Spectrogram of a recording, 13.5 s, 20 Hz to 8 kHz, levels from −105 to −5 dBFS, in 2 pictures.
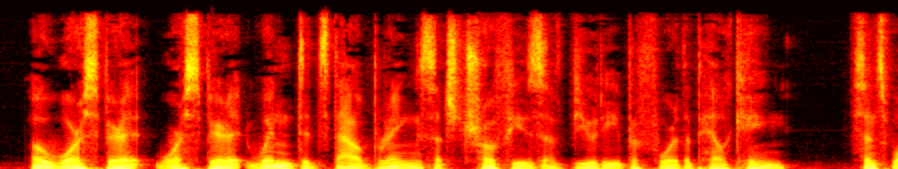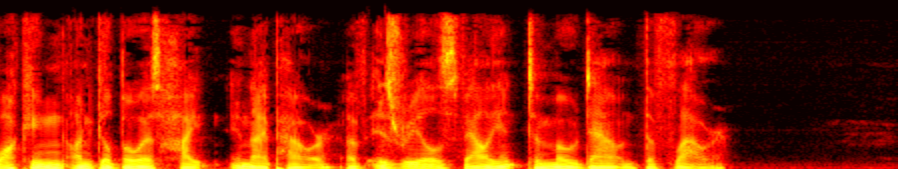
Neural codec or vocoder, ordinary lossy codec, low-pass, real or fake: none; AAC, 48 kbps; 7.2 kHz; real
